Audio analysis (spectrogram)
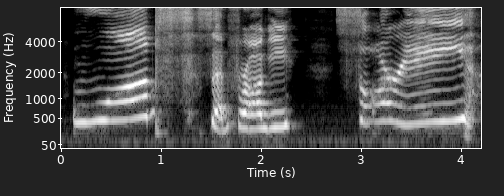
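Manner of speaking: high, sheepish voice; Froggy. Acted. Froggy apologizes to the librarian, high and sheepish. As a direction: apologize meekly.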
